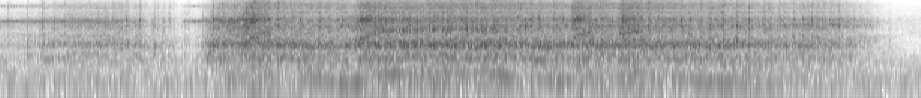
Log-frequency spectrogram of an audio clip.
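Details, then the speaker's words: Traxxas Slash electric RC truck driving in a small space doing donuts, high-pitched motor whine with an occasional sharp click; clicking noise while driving. "Or I guess I'll try to do the best donut I can in this little space, but you can hear it clicking."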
